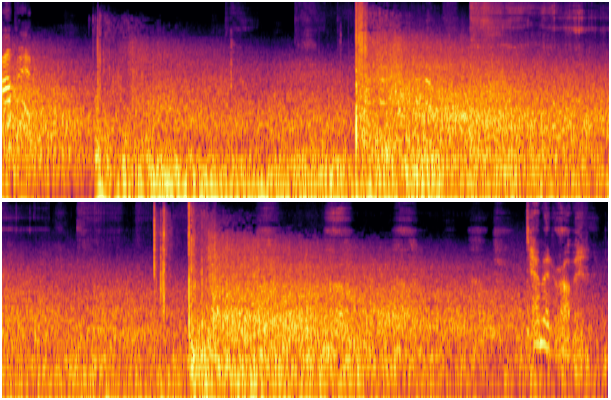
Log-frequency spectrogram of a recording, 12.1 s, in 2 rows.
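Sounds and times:
bombs exploding: 0.0s - 11.2s
dense crackling and rumbling roar: 1.0s - 11.3s
small pops: 7.6s - 8.2s
speech: 11.4s - 12.0s.

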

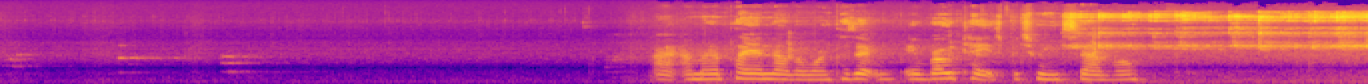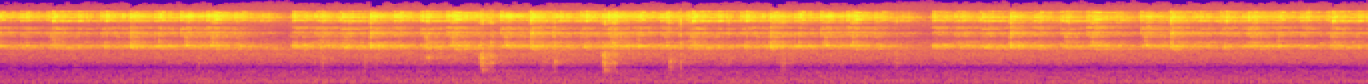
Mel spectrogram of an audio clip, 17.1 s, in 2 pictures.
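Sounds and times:
speech: 4.1s - 7.5s
jingling bells in a video game: 6.1s - 17.0s
brief tapping clicks: 6.8s - 17.0s.

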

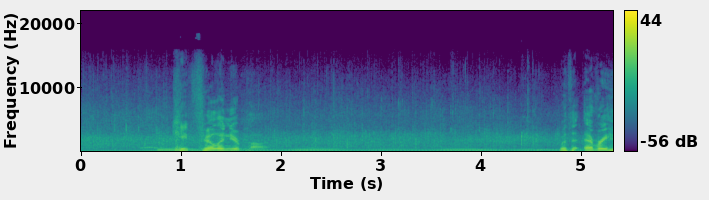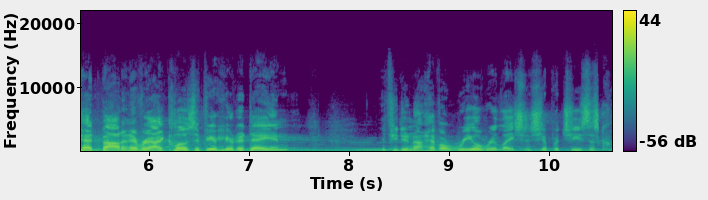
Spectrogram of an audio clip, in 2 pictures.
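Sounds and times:
audience hand clapping in praise: 0.0s - 6.6s
speech: 0.7s - 2.0s, 4.8s - 7.5s, 8.3s - 10.6s.

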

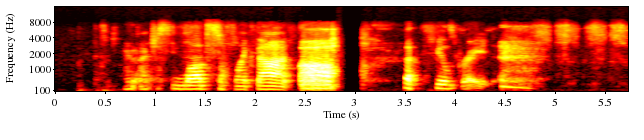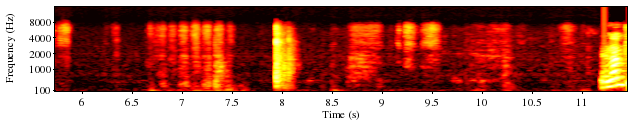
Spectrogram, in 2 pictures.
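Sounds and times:
speech: 0.7s - 2.9s, 3.5s - 5.2s, 11.2s - 11.4s
drawing tool worked on its side and edge: 4.8s - 5.9s, 8.6s - 11.1s.

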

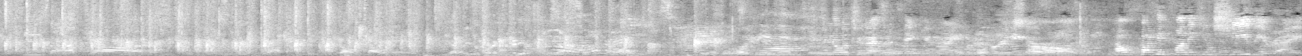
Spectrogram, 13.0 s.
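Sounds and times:
audience clapping: 0.0s - 8.1s
voices chattering and calling out: 0.0s - 13.0s
speech: 3.4s - 13.0s.

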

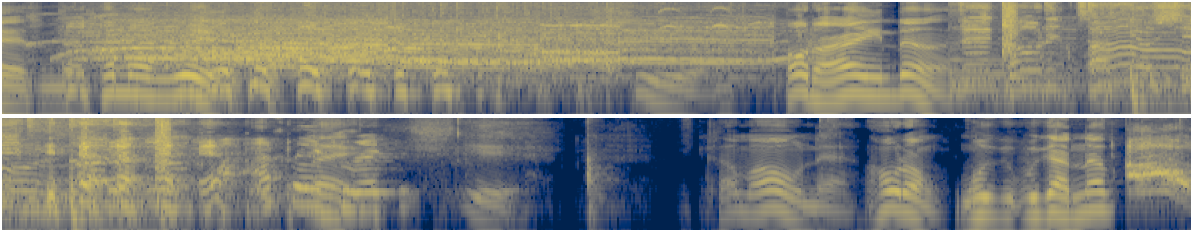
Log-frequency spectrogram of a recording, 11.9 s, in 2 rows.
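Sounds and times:
laughter: 0.0s - 2.6s, 5.7s - 7.9s
speech: 0.0s - 4.8s, 5.4s - 8.6s, 9.5s - 11.7s
audience round of applause: 0.4s - 3.9s.

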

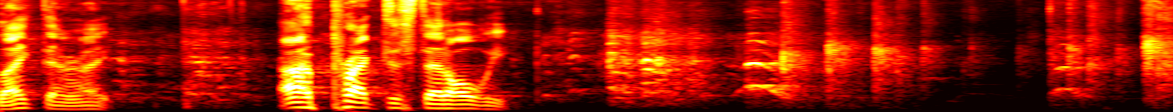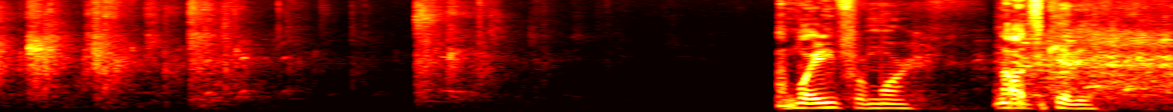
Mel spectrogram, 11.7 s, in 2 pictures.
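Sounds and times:
speech: 0.0s - 0.7s, 1.4s - 3.2s, 9.8s - 11.5s
laughter: 0.0s - 4.4s, 6.7s - 7.6s, 10.6s - 11.7s
audience clapping: 2.6s - 9.3s.

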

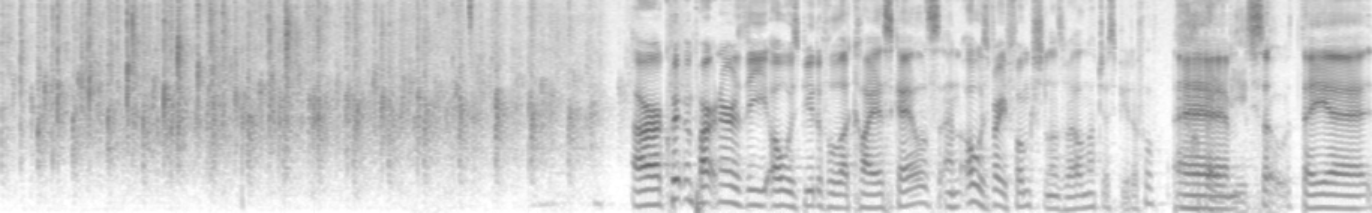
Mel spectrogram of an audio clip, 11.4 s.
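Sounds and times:
audience applauding: 0.0s - 5.3s
speech: 5.3s - 11.4s.

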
